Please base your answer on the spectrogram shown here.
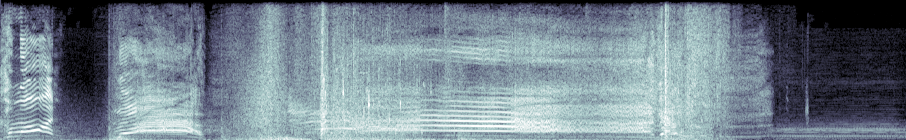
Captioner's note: Sokka screaming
